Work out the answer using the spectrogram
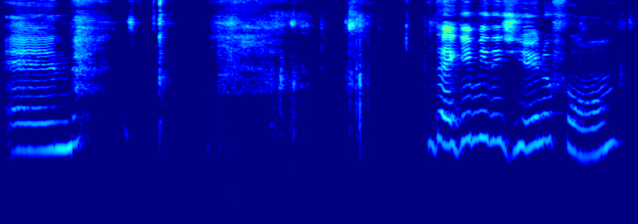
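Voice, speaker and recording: A woman's voice: high voice, drawn-out words, a little mellow, slight background noise, low-quality recording. A young woman casually telling a story about herself, full of slang and swearing, joking and calling the listener "bro". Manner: slangy, profane, joking, says "bro" a lot. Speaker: vlogger.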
